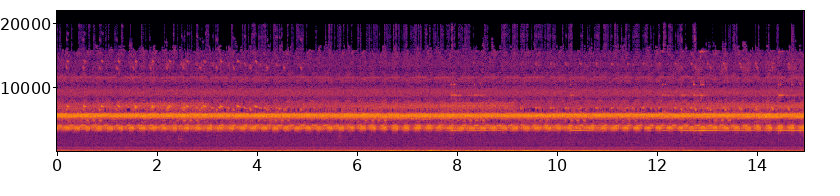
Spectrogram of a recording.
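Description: Insects chirp in a steady, shimmering chorus of high, pulsing trills, with the faint ring of wind chimes.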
